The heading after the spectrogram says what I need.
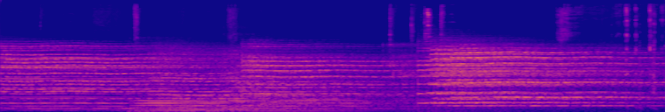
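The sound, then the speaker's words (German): An instrument runs through a compressor, pitch-shift delay, digital reverb and vibrato, producing long sustained chords that swell and shimmer with echoing tails. The sound dips briefly before a second sustained chord rings out with no talking. “das ist der Showtime, ohne Box und dann aber hier mit Kompressor, Pitch Shift Delay, Digital Reverb und noch ein Vibrator hinten dran.”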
